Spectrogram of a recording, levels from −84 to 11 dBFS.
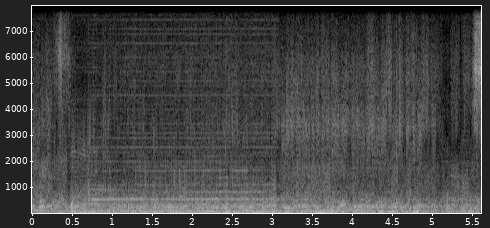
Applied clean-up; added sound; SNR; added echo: neural separator model SepFormer DNS4.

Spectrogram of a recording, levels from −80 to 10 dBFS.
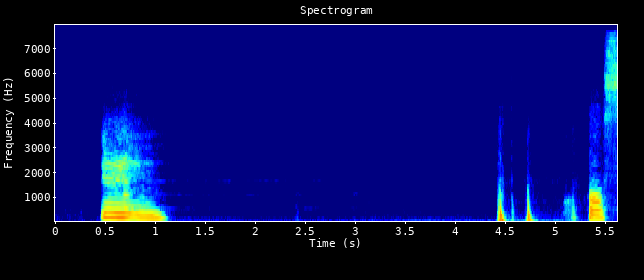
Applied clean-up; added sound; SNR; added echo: neural mask model DeepFilterNet 3.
